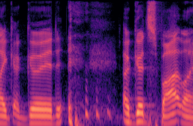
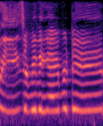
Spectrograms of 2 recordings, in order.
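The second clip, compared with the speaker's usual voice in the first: mock, very high, begging pleading voice. Acting out own last moments, bargaining hard: mock pleading. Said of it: "I'm going out bargaining hard".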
